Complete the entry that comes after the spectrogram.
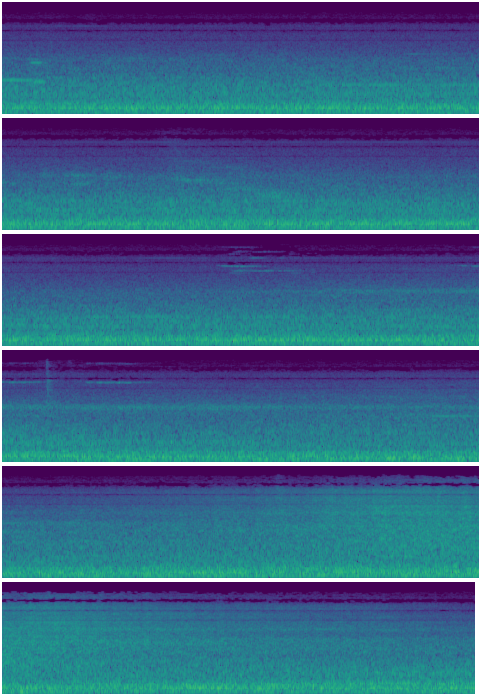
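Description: Shinkansen Nozomi train pulling out of the station: a steady hum under low rolling noise, then a rising rush of air and wheel noise about three-quarters of the way through as the train gathers speed past the platform.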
